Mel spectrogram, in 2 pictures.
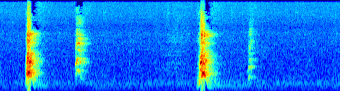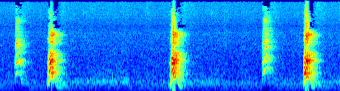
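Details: Two dogs barking at nothing indoors, a loud bark followed by a softer answering bark, repeated in about five such pairs every two to three seconds, low hum beneath.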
